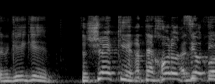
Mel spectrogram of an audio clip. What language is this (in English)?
Hebrew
